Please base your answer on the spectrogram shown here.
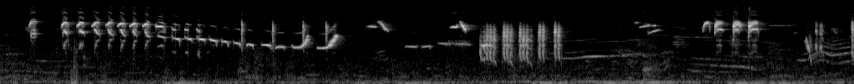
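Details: Brown-chested jungle flycatcher in persistent song, said to be in breeding condition and agitated: a quick series of about ten even chirps, gliding whistles, a buzzy rattle, then scattered high notes.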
